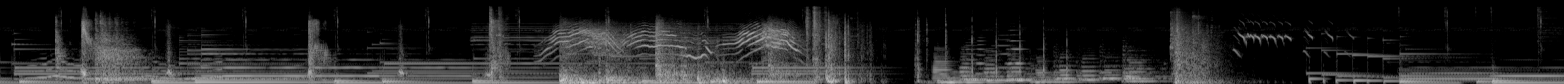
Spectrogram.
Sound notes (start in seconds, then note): 5.4 cat yowls; 12.2 birds chirping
